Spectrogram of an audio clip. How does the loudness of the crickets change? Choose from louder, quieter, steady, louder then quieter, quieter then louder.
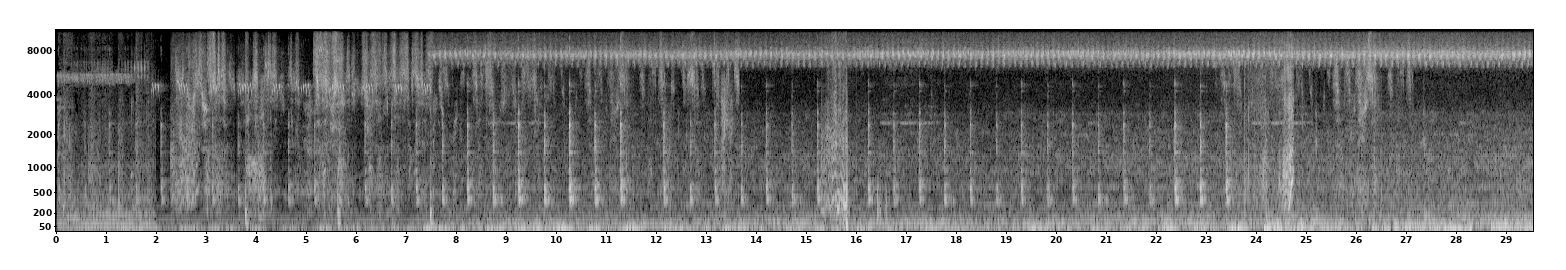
louder.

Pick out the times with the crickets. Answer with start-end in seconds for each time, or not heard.
0.0-29.5.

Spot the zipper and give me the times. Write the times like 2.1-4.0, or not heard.
2.2-2.9, 15.2-16.6, 23.8-24.8.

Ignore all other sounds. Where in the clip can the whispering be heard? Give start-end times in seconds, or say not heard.
2.4-13.7, 23.1-27.1.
